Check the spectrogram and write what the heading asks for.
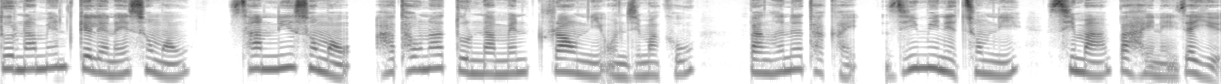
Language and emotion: Bodo, neutral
